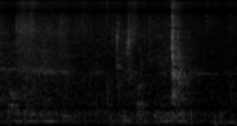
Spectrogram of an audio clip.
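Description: Quiet room tone with a faint, distant voice speaking off the microphone, and a soft click near the end.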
